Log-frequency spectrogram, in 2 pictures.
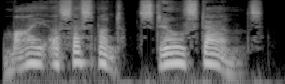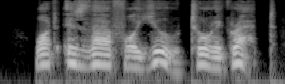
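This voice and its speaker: Breathy old guy, voiced by a male narrator, bland and calm, slow and dry. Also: medium pitch, no room sound. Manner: measured, unemotional.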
